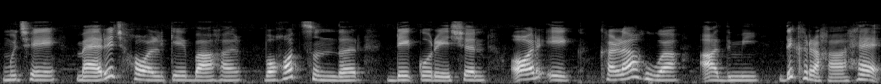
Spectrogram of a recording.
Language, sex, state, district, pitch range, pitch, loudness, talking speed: Hindi, female, Madhya Pradesh, Katni, 190-210 Hz, 200 Hz, -16 LUFS, 110 wpm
